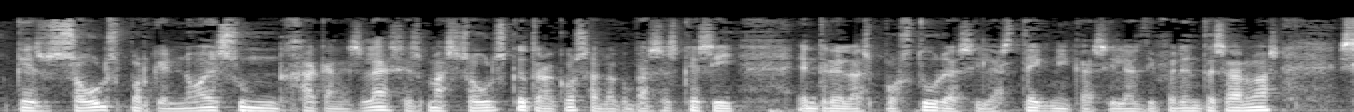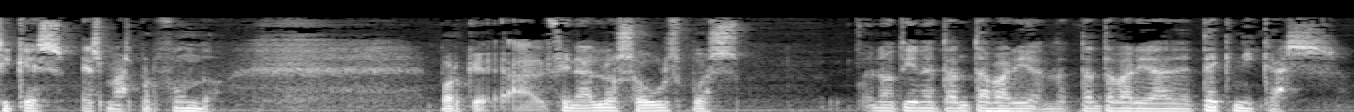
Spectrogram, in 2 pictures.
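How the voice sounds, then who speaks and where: A man's voice: lowish voice, slightly rough. A man from co-hosting a podcast, chatting casually and hesitantly, restarting his sentences as he thinks aloud. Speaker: podcast co-host. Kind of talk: casual chat about video games.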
